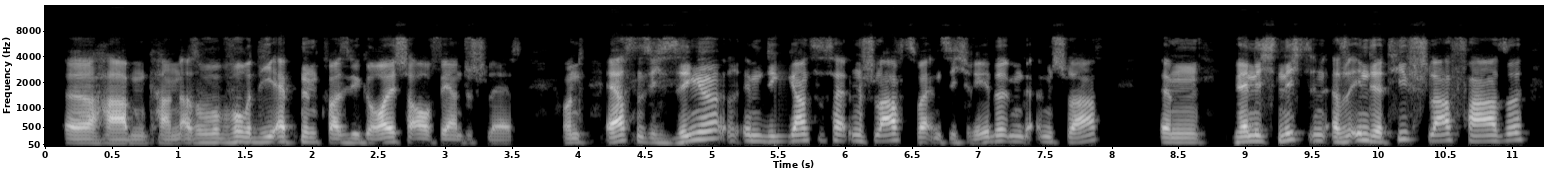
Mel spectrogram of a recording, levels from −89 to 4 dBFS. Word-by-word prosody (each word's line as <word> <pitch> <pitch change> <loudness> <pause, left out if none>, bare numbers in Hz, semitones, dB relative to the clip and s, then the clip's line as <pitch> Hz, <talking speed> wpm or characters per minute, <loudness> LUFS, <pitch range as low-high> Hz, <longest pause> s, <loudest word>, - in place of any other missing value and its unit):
äh, - - +2
haben 95 -1 +4
kann. 95 +2 -3
Also, 110 - -2
wo 110 -1 -5
wo 130 0 +1
die 120 +3 -4
App 105 - +2
nimmt 120 -2 -3
quasi 105 -1 0
die 110 - -6
Geräusche 120 +2 +4
auf, 110 -1 +2
während 100 -1 -2
du - - -16
schläfst. - - -9 0.2
Und 110 0 -7
1., 130 -6 +5
ich 100 -3 -9
singe 185 - +2
im 150 -3 -6
die 135 0 -6
ganze 155 0 +2
Zeit 155 0 -2
im 150 -1 -7
Schlaf, 150 +5 +4
2., 110 -4 -3
ich 105 0 -12
rede 145 +4 -2
im 140 -2 -7
im 130 - -10
Schlaf. 115 - 0 0.4
Ähm, 115 -1 -1 0.2
wenn 130 +2 +5
ich 140 -2 -2
nicht 175 +4 -2
in 155 - -8
also, 130 - 0
in 170 - +1
der 130 -4 +3
Tiefschlafphase, 165 -2 +1
130 Hz, 220 wpm, -24 LUFS, 110-155 Hz, 0.4 s, 1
